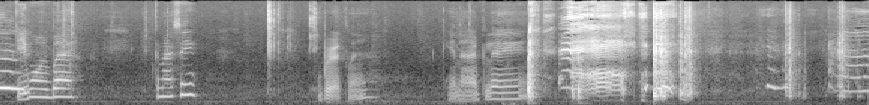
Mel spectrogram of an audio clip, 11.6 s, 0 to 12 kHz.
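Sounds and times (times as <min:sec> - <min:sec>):
speech: 0:00.2 - 0:01.1, 0:02.1 - 0:02.7, 0:04.2 - 0:05.1, 0:06.0 - 0:09.2
child crying in a tantrum: 0:07.5 - 0:09.1, 0:10.2 - 0:11.5.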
